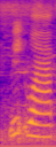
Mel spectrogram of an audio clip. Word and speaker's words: วิวาห์: ค่ะ หอ มอ สอ การันต์ หงส์ นะ คะ สะกด อย่าง นี้ นะ คะ วิวาห์ ค่ะ วอ อิ วิ วอ อา หอ การันต์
